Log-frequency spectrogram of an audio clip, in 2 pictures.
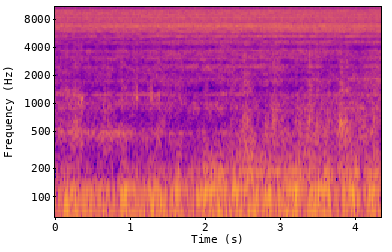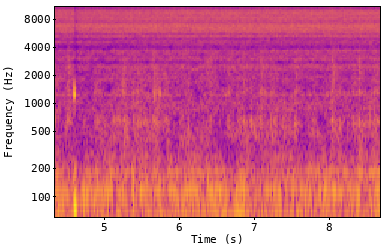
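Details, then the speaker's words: Shinko steam turbine startup: blow valve opened slowly toward 3,000 kg/h, with the steam going through or bypassing the turbine and venting out the stack; steady, even rushing hiss with low rumble underneath; normal line blow. "Okay guys, so we started our blast. If you have a look at the stack, you can see there's our steam being released."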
